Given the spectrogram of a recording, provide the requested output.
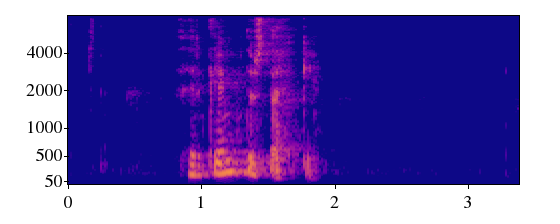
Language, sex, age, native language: Icelandic, female, 60-69, Icelandic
